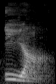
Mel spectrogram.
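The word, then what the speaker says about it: Aeon: I know it's spelled A-E-O-N, but it's pronounced Eon.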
